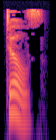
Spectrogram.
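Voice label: "tills", British English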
